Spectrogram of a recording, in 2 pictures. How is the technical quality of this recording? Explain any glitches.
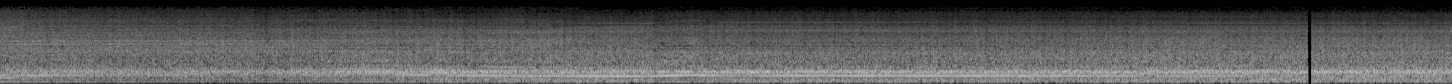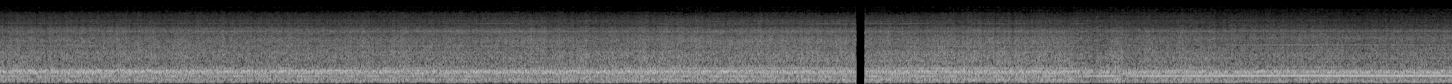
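Two brief dropouts interrupt the audio. The first runs from 13.08 to 13.12 s, with about 40 ms of silence. The second, at 23.08 to 23.18 s, lasts about 92 ms. Both sound like a Bluetooth stall. The sound cuts cleanly to nothing, then resumes. The likely cause is radio interference delaying packets. The headphones' buffer empties and playback halts until retransmitted data arrives.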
